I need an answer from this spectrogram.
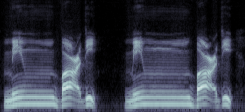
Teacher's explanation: ہوتا ہے بدلنا، تو نون کو ہم میم کے اندر بدل دیں گے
